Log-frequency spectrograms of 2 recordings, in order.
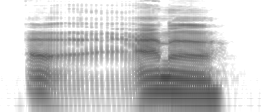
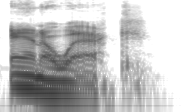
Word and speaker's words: Anahuac: So this is, you know, this is Anahuac. – Anahuac, yeah. Anahuac, yeah. No, it's not. It's not that at all. It's Anahuac, actually. – Whack spelled H-U-A-C, you know, like the classic whack.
